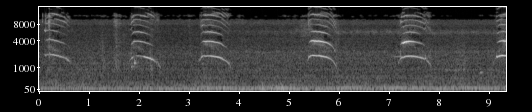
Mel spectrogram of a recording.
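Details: Domestic cat, a mother caring for her kittens: high, arched mews with rich harmonics, each rising then falling, repeated roughly every one and a half to two seconds over a low steady hum.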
